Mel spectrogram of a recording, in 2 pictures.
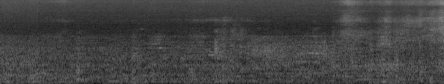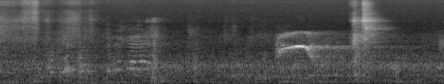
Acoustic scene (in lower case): residential area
